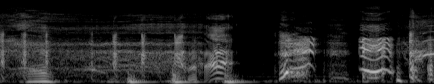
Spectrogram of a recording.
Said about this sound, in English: I'm trying to hold my breath to get rid of these hiccups.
